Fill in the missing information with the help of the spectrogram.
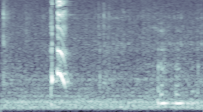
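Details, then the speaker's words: Two brief, sharp hiccups from a baby girl's first hiccups in a quiet room; ordinary infant hiccups. "Oh, I thought they were gone. I thought she was falling asleep. She looks like they wake her up."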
